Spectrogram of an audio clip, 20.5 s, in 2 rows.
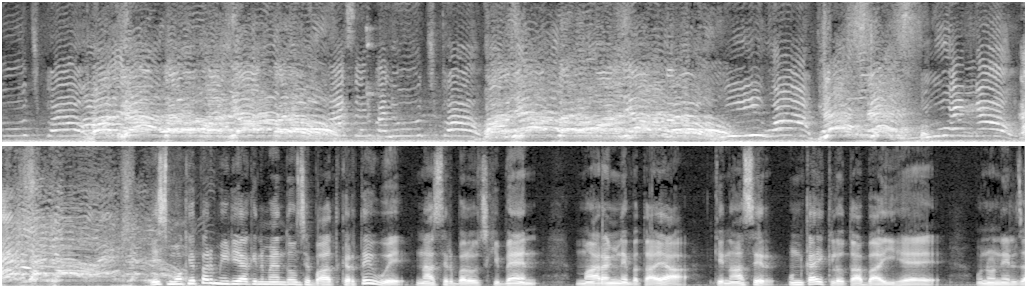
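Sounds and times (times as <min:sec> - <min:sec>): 
protesters including women and children chanting slogans: 0:00.7 - 0:03.6, 0:04.6 - 0:12.0
speech: 0:11.8 - 0:20.4.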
